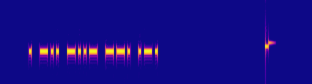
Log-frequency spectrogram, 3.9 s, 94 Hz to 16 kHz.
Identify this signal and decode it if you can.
Morse code, heard as a keyed tone, about 36 wpm, 690 Hz. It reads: EDXGR
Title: Code Groups - 5 Letters - 35wpm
